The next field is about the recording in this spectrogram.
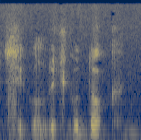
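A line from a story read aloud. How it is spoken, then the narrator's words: Muttering. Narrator (Russian): пробормотал Никвист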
